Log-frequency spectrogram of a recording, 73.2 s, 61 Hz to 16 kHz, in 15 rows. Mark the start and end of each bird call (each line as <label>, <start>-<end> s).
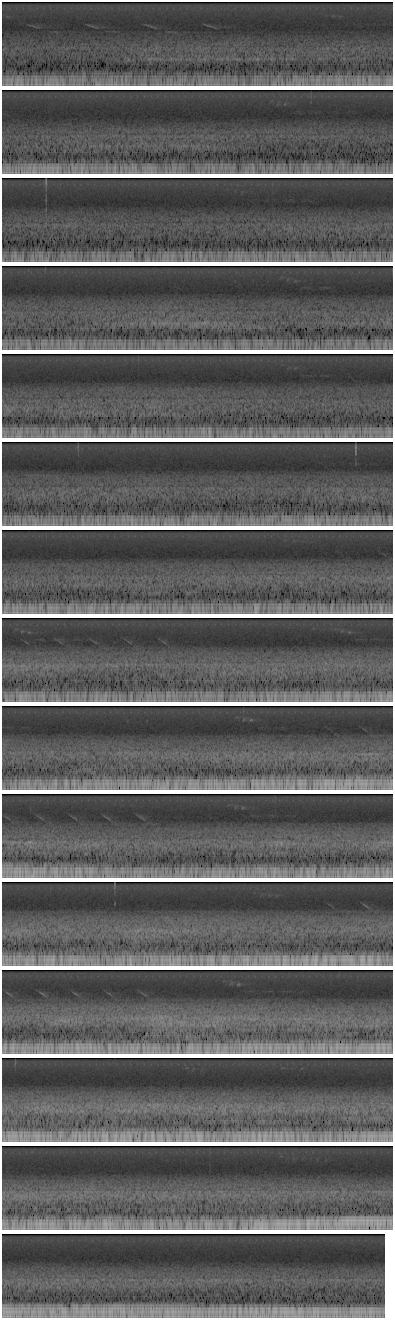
Northern Cardinal (Cardinalis cardinalis), 0.0-3.0 s
Northern Cardinal (Cardinalis cardinalis), 33.9-36.5 s
Black-capped Chickadee (Poecile atricapillus), 34.2-35.3 s
Black-capped Chickadee (Poecile atricapillus), 38.2-39.5 s
Black-capped Chickadee (Poecile atricapillus), 41.8-42.5 s
Northern Cardinal (Cardinalis cardinalis), 43.3-46.2 s
Northern Cardinal (Cardinalis cardinalis), 52.8-56.0 s
Black-capped Chickadee (Poecile atricapillus), 56.4-57.8 s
